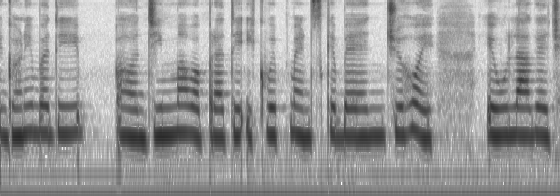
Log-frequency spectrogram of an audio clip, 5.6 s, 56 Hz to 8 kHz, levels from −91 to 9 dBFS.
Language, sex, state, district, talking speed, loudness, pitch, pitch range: Gujarati, female, Gujarat, Valsad, 140 wpm, -18 LUFS, 260 Hz, 255-270 Hz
